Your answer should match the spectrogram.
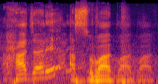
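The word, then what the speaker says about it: الحجر الأسود: ওটার নাম হচ্ছে হাজারে আসওয়াদ।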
